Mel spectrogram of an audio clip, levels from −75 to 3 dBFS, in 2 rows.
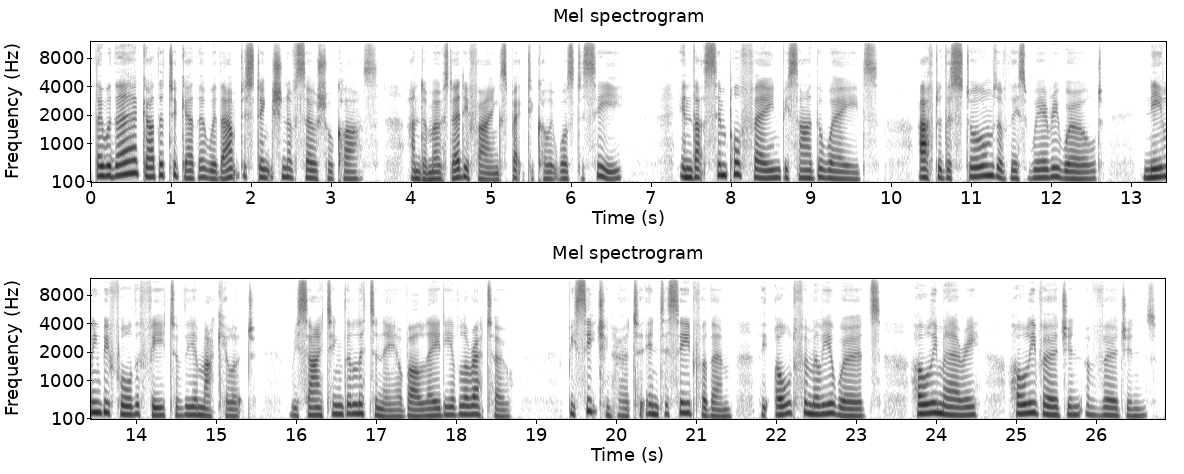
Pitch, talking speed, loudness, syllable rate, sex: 190 Hz, 145 wpm, -21 LUFS, 4.5 syllables/s, female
